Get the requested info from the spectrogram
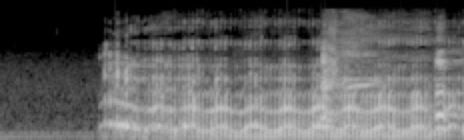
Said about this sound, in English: All right, I'll do it. There's the Walrus burp. Walrus is back.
